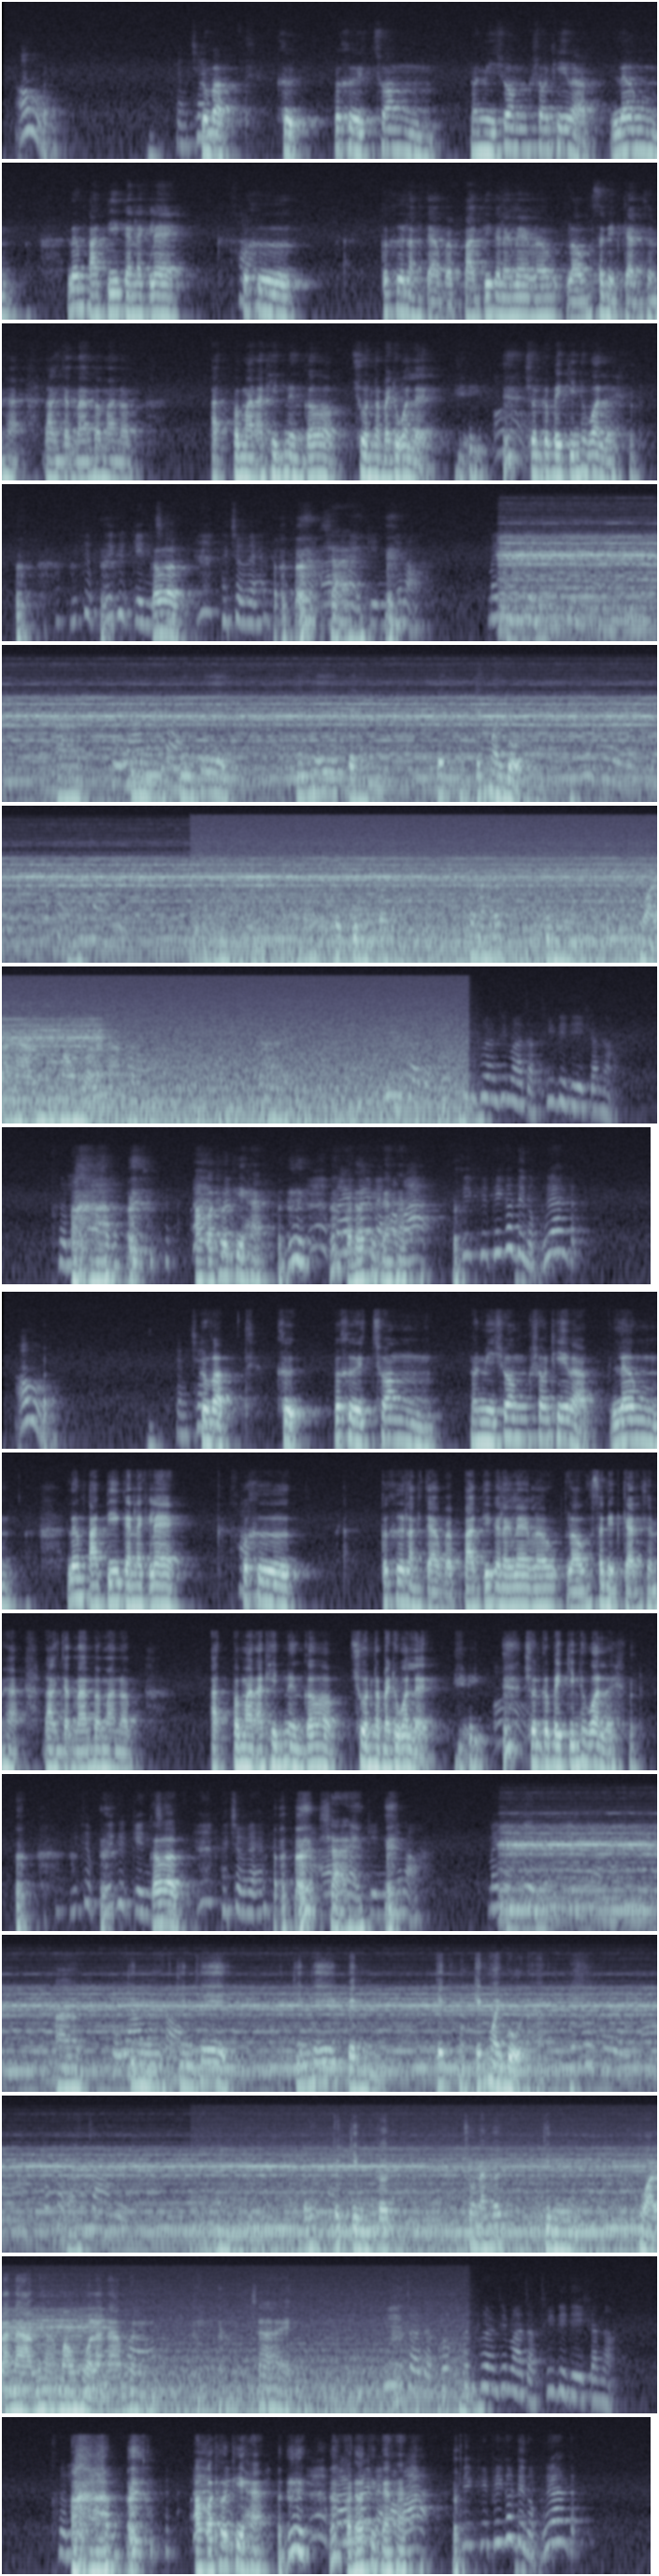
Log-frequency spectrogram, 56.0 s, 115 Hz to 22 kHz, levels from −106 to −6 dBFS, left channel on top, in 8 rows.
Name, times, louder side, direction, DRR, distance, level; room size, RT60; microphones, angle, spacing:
voice 1, 0.1-0.6 1.9-2.3 9.5-9.8 14.4-14.8 19.3-19.7 21.8-25.5 26.2-27.7 29.2-30.1 34.1-36.8 37.7-37.8 38.2-38.9 42.9-43.8 45.4-48.6 49.6-50.5 51.1-51.6 52.3-53.6 54.0-55.2, right 1 dB, 15° right, 8 dB, 0.7 m, -44 dB
voice 2, 3.6-4.6 5.0-7.1 7.4-8.9 9.6-10.1 11.1-15.7 16.3-18.6 18.9-20.8 21.2-21.5 22.1-22.2 22.6-22.9 24.0-25.3 26.4-26.6 28.6-28.9 29.4-30.5 31.2-32.2 32.7-34.3 35.6-36.0 37.3-39.2 39.7-40.4 40.8-41.3 41.7-43.7 44.1-45.2 46.2-46.3 47.0-47.1 49.8-50.6 51.1-53.4, right 4 dB, 70° right, 12 dB, 0.7 m, -33 dB
sound 1, 26.3-43.2, equal, 75° left, 1.9 m, -34 dB
sound 2, 37.1-47.1, left 3 dB, 35° left, 0.4 m, -36 dB
15.0 x 6.1 x 5.9 m, 0.64 s
head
